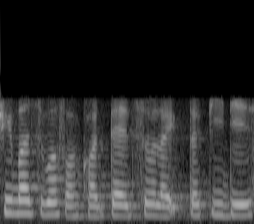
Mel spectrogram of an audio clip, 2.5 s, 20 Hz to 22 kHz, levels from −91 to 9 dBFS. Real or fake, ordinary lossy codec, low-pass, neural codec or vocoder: real; none; 3.6 kHz; none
